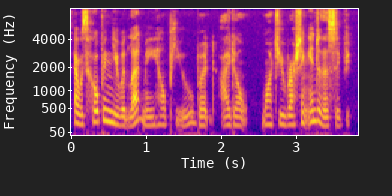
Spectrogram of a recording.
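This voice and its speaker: A woman's voice: on the low side, fast talker, darkish tone, dry recording. A woman playing a commanding, protective tech CEO who is secretly devoted and tender, in an intimate ASMR roleplay monologue. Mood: surprised, hopeful.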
